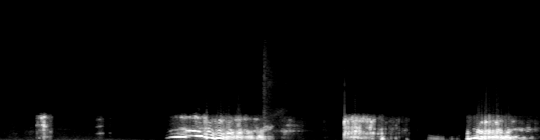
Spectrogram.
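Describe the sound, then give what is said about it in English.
A person imitates a horse whinny with a series of loud, shaky, warbling vocal bursts separated by short pauses, starting with a quick breathy snort, then several longer neighing cries. “I'm bringing a horse.”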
